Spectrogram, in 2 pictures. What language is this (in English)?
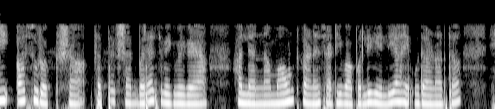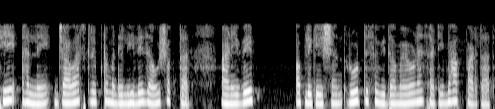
Marathi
